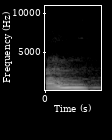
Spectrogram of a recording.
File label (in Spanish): "ahu", Silabas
